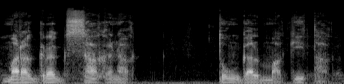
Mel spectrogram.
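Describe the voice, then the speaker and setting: A man playing a gruff, lovelorn older prisoner in a comedic radio drama, gravelly voiced, with a Filipino Ilocano accent. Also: slow, full character voice. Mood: wistful, brooding. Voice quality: gravelly, very deep. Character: gruff older male prisoner, lovelorn and teasing, called uncle. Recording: faint music bed.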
